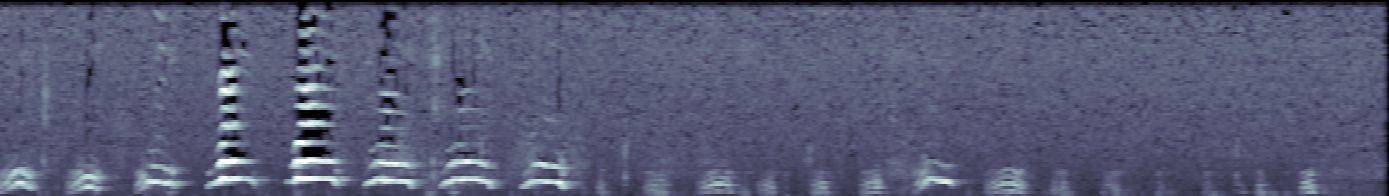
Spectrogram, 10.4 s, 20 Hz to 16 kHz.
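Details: Litter of eight Turkmen Alabai puppies, born 8 February 2013, whimpering and whining in quick overlapping bursts, several pups calling at once with bright arched cries, loudest early, then softer repeated whines fading toward the end.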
